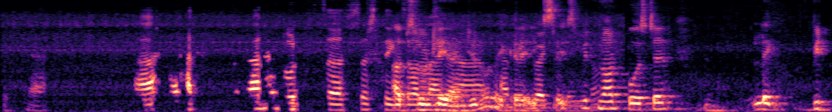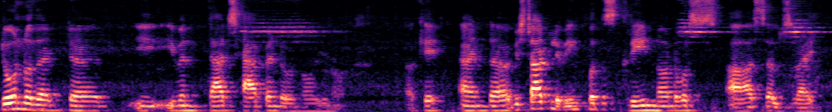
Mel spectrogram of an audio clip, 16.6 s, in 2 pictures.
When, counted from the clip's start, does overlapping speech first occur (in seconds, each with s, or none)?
3.9 s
